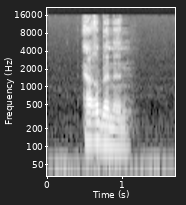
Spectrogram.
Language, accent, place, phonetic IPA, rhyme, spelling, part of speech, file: German, Germany, Berlin, [ˈɛʁbɪnən], -ɛʁbɪnən, Erbinnen, noun, De-Erbinnen.ogg
- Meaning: plural of Erbin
